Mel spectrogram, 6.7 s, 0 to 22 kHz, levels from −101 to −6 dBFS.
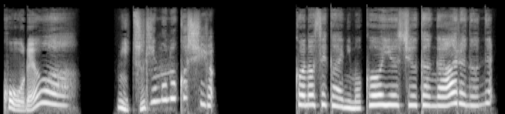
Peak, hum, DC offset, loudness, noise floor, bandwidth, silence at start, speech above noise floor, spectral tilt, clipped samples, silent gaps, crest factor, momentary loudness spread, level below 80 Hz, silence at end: -2 dBFS; none; under 0.1%; -16 LUFS; under -90 dBFS; 16 kHz; 0.05 s; over 75 dB; -4 dB/octave; under 0.1%; 1.09-1.50 s, 2.91-3.94 s; 16 dB; 10 LU; -58 dBFS; 0.2 s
